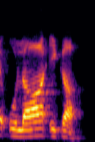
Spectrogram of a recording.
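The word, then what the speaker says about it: أولئك: जैसे उलाइका, उलाइका में वाव जो है ये बेसिकली लिखी जाती है, लेकिन ये हम इसको प्रोनाउंस नहीं करते, हम हमजा के ऊपर जो पेश है उसको प्रोनाउंस करते हैं।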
